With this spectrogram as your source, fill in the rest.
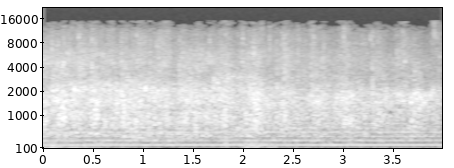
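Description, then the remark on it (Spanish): An audience claps steadily for several seconds as applause for the Lord, a dense, sustained wash of many hands with a low electrical hum underneath and no voices. “Dale un aplauso al Señor por esto.”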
